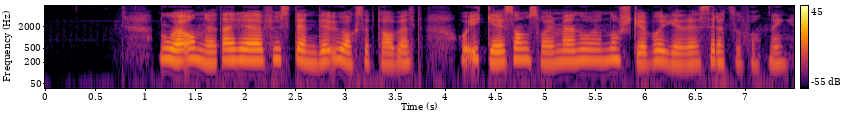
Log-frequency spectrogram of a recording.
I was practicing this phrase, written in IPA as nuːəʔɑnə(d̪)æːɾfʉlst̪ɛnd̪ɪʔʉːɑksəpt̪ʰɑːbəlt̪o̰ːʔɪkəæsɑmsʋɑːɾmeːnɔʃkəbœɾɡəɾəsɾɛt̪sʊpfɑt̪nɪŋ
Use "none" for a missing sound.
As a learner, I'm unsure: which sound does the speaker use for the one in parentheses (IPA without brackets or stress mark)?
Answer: t̪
